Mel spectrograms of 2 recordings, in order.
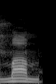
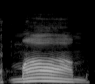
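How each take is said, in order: First: Said in the usual way. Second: Drawn-out American "mom"; American pronunciation. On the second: Shown as a demonstration. Kids quoted as saying it the American way, American accent. American word against British one.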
